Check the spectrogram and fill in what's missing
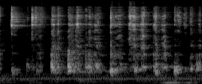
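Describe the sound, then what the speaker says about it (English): A whisk mixing dry ingredients in a bowl, a rapid series of close, crisp scraping and ticking strokes in an uneven rhythm, with no one talking. "I like mixing with the whisk, especially dry ingredients"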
